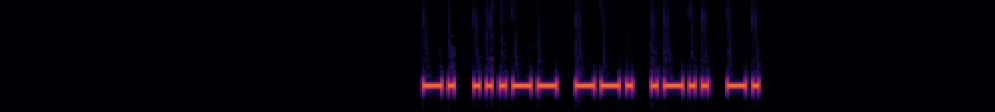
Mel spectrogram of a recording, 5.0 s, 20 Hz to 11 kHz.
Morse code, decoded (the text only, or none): N3GLN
